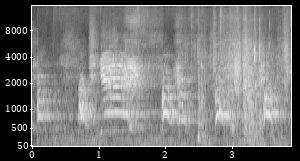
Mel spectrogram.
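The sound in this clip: Dogs yelping and barking in a cellar: a few sharp, high yips and whining cries in quick bursts, loud and strained, with a human voice crying out among them.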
